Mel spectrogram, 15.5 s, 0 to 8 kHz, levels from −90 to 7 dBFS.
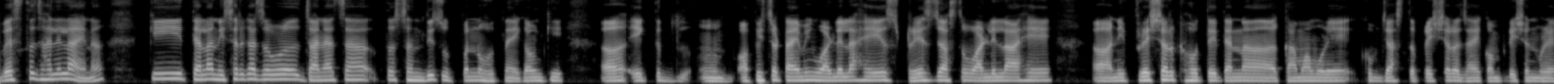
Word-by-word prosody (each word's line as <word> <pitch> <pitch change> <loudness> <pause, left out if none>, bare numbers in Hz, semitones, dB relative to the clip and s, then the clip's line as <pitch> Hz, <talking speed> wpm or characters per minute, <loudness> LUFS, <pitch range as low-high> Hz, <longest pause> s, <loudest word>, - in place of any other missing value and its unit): व्यस्त 155 - +1
झालेला 180 +1 +2
आहे 140 - +1
ना, 120 +8 -3 0.5
की 195 0 +2
त्याला 175 +1 +4
निसर्गाजवळ 175 0 +2
जाण्याचा 145 +3 +1 0.2
तर - - 0
संधीच 145 +1 +1
उत्पन्न 135 +1 -3
होत 120 -2 0
नाही. 110 -3 -1
काउनकी 125 +1 -1 0.5
अ, 125 +2 +4
एक 125 -1 0
त - - 0 0.4
अ, 115 - -3 0.4
ऑफिसचा 140 +5 +2
टायमिंग 135 +1 +4
वाढलेला 130 0 +3
आहे, 135 +1 +2
स्ट्रेस 130 +2 -1
जास्त 135 -1 +1
वाढलेला 125 0 +1
आहे 130 +1 0 0.5
आणि 120 +1 +1
प्रेशर 140 +2 +5
होते 130 0 +2
त्यांना 125 0 +1 0.4
कामामुळे, 120 0 0
खूप 125 -2 -7
जास्त 120 0 -2
प्रेशरच 120 0 -1
आहे 110 0 -1
कॉम्पिटिशनमुळे. 115 -1 -3
130 Hz, 140 wpm, -25 LUFS, 120-150 Hz, 0.5 s, प्रेशर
